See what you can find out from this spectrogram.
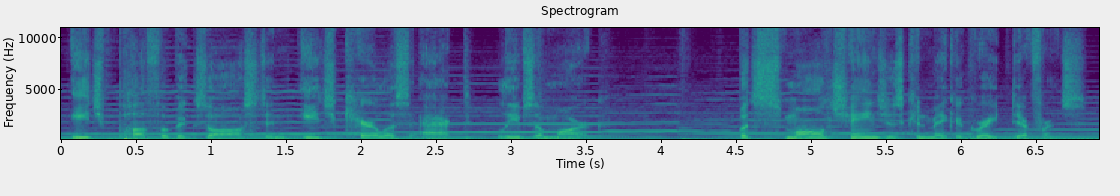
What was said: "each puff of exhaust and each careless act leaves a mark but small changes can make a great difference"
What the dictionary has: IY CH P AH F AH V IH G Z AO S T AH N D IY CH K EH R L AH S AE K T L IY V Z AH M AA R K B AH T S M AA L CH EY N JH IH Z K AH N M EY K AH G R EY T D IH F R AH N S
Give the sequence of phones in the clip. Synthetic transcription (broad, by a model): IY CH P AH F AH V IH G Z AO S T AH N IY CH K EH R L AH S AE K T L IY V Z AH M AA R K B AH T S M AA L CH EY N JH IH Z K N M EY K AH G R EY T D IH F R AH N S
